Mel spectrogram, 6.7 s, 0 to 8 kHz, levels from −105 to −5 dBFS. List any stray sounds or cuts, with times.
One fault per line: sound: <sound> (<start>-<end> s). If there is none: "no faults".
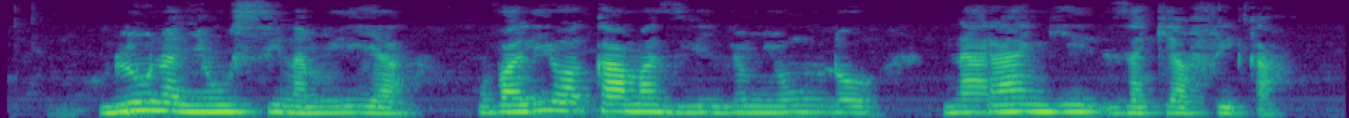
no faults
